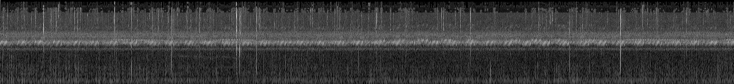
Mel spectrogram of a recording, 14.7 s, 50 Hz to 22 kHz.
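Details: Grass insects calling on an autumn night beside a round fire pit, recorded with a Sennheiser MKE600 using low cut: a dense, steady high trill of overlapping pulses, with sharp crackles and pops of burning firewood scattered throughout.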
